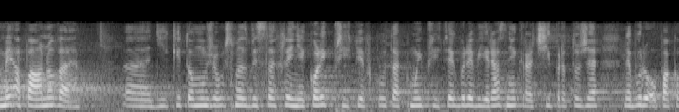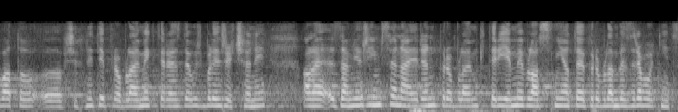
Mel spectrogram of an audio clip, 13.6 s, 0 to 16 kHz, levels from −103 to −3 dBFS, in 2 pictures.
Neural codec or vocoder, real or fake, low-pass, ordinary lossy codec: none; real; 7.2 kHz; MP3, 64 kbps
